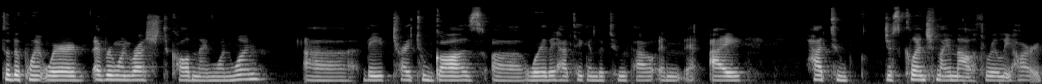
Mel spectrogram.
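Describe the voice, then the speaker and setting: The speaker has a Spanish accent and talks at a fairly slow pace. The recording is very clean, with a silent background. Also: woman. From Ecuador, moved to US at age 9. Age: 20s. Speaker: student sharing personal story. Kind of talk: personal testimony. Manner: hesitant, many fillers.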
